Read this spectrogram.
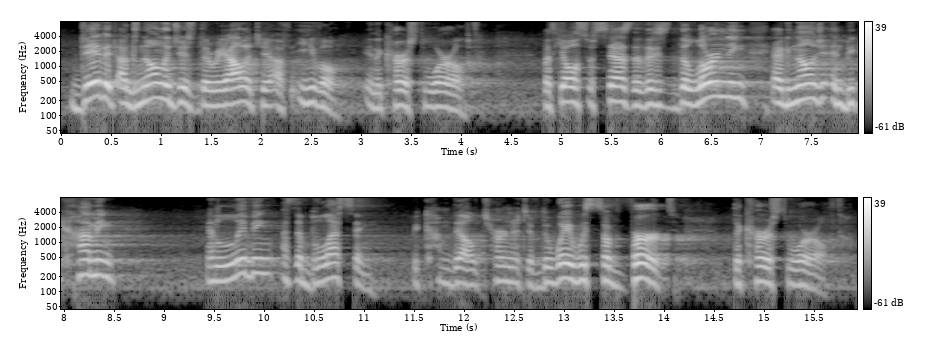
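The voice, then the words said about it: Ukrainian accent in English. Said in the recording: “From my accent, you can tell that I was not born in America... I am from Ukraine”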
